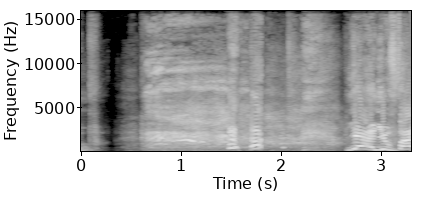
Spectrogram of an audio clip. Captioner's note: laughter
